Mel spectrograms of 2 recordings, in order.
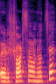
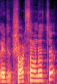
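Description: Both takes have the same delivery.

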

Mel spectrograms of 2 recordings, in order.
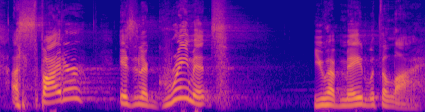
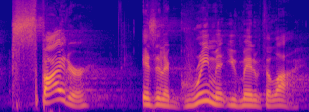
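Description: First: "spider" and "agreement" drawn out slowly, each word weighed; teaching emphasis. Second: Said in the usual way. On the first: Shown as a demonstration. Preacher defining the spider for the congregation, slow and deliberate. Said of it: "School time". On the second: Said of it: "Say that again".

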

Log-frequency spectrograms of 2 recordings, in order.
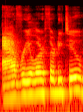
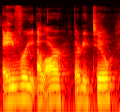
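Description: First: "Avery" with a short flat A, as in "average"; mispronounced name. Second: "Avery" with a long A, as in "ay"; correct name pronunciation. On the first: Showing viewers how others misread the channel name, mispronounced. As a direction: say "Avery" wrongly, opening like "avenue". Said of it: "says it wrong. It's not". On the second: Correcting viewers on the channel name, properly pronounced. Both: Shown as a demonstration.

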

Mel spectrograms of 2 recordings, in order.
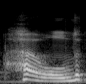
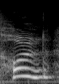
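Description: First: Slow model hold with a rounded glide; correct hold. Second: Higher-pitched counter-example of hold with a plain vowel; wrong hold. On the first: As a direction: hold as 'howld', with a gliding vowel. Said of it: "to jest hold". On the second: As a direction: hold with a short pure 'o', as 'holld'. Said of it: "To nie jest hold". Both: Shown as a demonstration.

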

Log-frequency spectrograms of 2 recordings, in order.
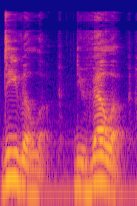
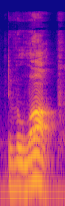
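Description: First: "develop" with the middle syllable stressed; de-VEL-op, weight in the middle; correct stress on develop. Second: "develop" with the last syllable stressed; de-vel-OP, weight on the end; wrong stress on develop. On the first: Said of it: "we don't say develop, say develop". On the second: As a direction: wrongly punch the final "-lop" in "develop". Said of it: "we don't say develop". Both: Shown as a demonstration.

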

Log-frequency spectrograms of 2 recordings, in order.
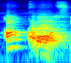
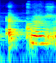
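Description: First: "across" with a lip-rounded R. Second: "across" mispronounced with an L for the R. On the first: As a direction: round your lips like a vowel for the R in "across". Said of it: "제가 입을 동그랗게 모음처럼 모아달라고". ("across"의 R을 입술 동그랗게 모아서) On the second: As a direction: say "across" wrongly, higher, with an L sound. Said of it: "그건 L 사운드예요". ("across"의 R을 L처럼 잘못 발음) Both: Shown as a demonstration.

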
